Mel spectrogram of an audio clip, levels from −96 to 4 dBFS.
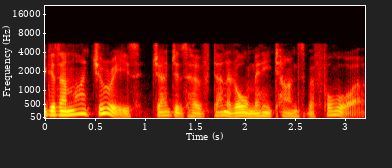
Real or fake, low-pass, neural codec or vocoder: fake; 5.4 kHz; codec, 16 kHz, 2 kbps, FunCodec, trained on LibriTTS, 25 frames a second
